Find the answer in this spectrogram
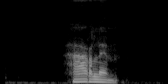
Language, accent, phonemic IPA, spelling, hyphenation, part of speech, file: Dutch, Netherlands, /ˈɦaːr.lɛm/, Haarlem, Haar‧lem, proper noun, 395 Haarlem.ogg
- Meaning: Haarlem (a city, municipality, and capital of North Holland, Netherlands)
